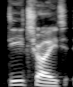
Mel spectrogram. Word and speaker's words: Detroit: So I'm in Detroit, as they put the emphasis on the other syllable. I love it. Detroit. Detroit.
